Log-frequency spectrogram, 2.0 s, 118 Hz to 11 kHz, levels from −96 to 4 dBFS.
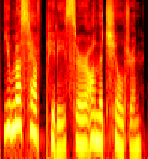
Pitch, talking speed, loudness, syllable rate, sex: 210 Hz, 240 wpm, -17 LUFS, 5.4 syllables/s, female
